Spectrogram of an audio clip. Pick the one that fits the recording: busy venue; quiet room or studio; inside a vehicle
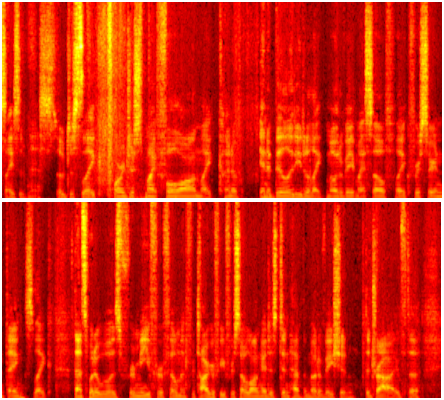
inside a vehicle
